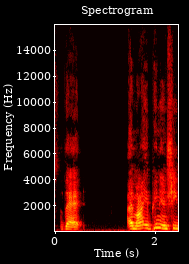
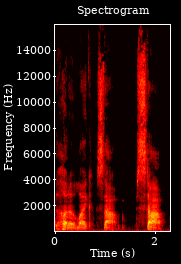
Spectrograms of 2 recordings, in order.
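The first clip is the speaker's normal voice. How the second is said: calm firm plea; 6 semitones lower, 4 dB quieter, slower than usual. Retold or imitated. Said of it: "Elandria was like".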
